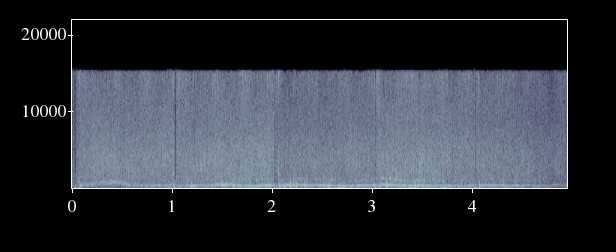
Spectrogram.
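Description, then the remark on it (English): An early recording of the Metropolitan Elevated Railway in New York City: a steady, hissy rumble with a low, wavering hum that slowly rises and falls in pitch, holding an even loudness throughout, with no voices. “The earliest ambient noises that we could have recordings of are probably the sounds of the Metropolitan Elevated Railway in New York City.”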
